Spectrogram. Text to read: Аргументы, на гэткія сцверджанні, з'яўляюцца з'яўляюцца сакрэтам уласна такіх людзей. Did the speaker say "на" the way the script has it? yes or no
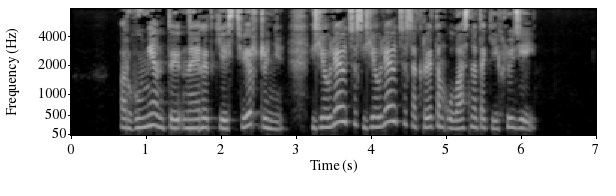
yes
